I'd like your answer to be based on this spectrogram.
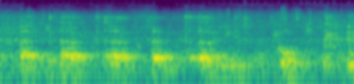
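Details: Six loud gulping belches, about one every second, separated by brief quiet gaps, from a patient recording shown in a lecture on belching, aerophagia, hiccups and rumination; repeated belching.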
